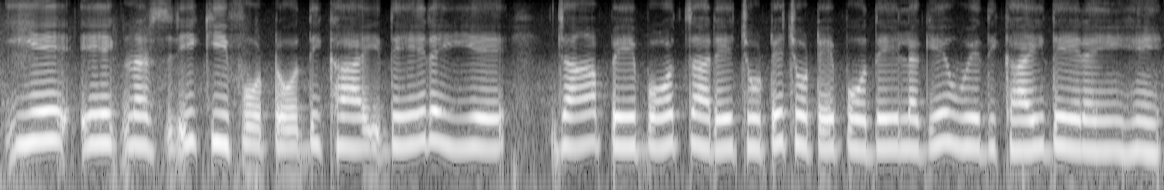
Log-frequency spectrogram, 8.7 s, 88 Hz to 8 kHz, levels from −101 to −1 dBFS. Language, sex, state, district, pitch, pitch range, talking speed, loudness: Hindi, female, Rajasthan, Jaipur, 250 Hz, 240-265 Hz, 150 wpm, -13 LUFS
